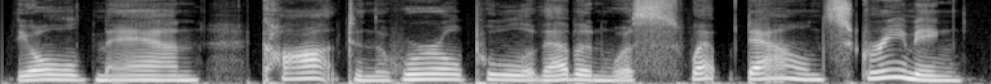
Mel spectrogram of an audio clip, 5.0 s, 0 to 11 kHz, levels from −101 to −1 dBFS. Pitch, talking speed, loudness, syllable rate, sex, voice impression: 195 Hz, 155 wpm, -18 LUFS, 3.6 syllables/s, female, feminine, adult-like, tensed, powerful, bright, clear, intellectual, friendly, elegant, lively, slightly strict, slightly sharp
